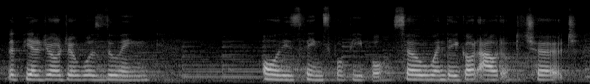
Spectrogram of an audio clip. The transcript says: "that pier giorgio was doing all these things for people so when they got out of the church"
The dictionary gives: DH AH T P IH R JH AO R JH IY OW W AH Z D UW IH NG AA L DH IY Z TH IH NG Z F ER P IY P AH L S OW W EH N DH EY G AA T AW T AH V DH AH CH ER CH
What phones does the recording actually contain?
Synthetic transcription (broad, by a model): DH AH T P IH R JH AO R JH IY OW W AH Z D UW IH NG AA L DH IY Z TH IH NG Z F ER P IY P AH L S OW W EH N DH EY G AA T AW T AH V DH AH CH ER CH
